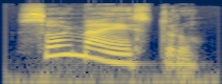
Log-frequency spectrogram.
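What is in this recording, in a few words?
Spanish, female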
